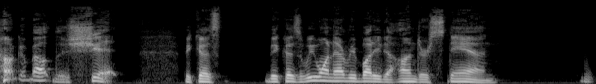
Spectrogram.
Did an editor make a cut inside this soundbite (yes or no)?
no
